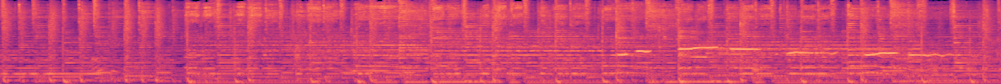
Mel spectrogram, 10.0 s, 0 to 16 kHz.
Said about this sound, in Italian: È una canzone che dura più di 6 minuti, noi abbiamo sentito la prima parte che finisce proprio così, con lui che fischietta e poi ricomincia con un appendice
